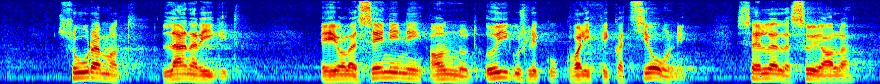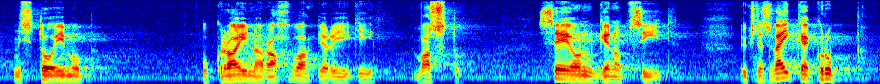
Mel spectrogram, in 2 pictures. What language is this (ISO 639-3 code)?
est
